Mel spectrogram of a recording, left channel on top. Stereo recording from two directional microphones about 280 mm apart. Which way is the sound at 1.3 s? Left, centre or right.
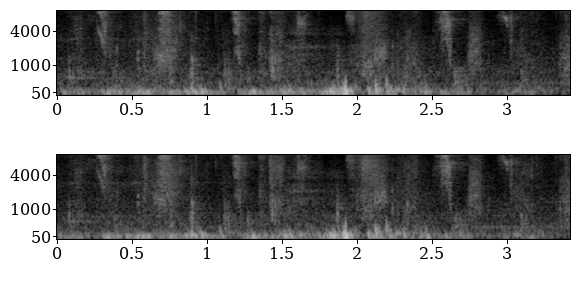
Centre.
